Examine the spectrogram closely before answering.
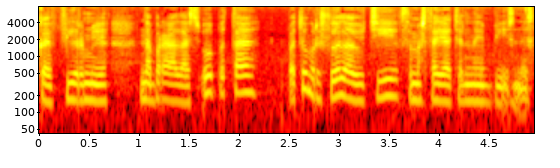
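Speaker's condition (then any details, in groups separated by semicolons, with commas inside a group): Hearing loss; onset age 3, medical error, missed appendicitis, over 47 years since onset, Atikon hearing aids since childhood; hears only about 20 percent, 80 percent hearing loss; speech preserved thanks to hearing aids, worsened, accented, still speaks, learned lip-reading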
